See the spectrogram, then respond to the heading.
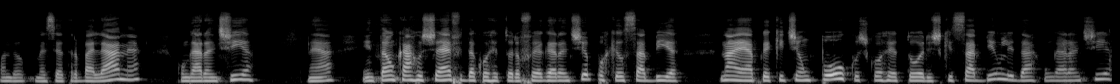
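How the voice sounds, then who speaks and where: A woman with an unremarkable speaking voice talks at a moderate pace and medium pitch, her intonation fairly even, in a very clean recording with a silent background and a dry, close sound with no echo. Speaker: insurance broker. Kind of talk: casual interview.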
